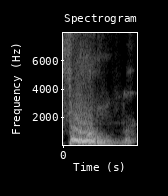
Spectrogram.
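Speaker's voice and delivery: boom. Acted. Explosion sound in fight scene.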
